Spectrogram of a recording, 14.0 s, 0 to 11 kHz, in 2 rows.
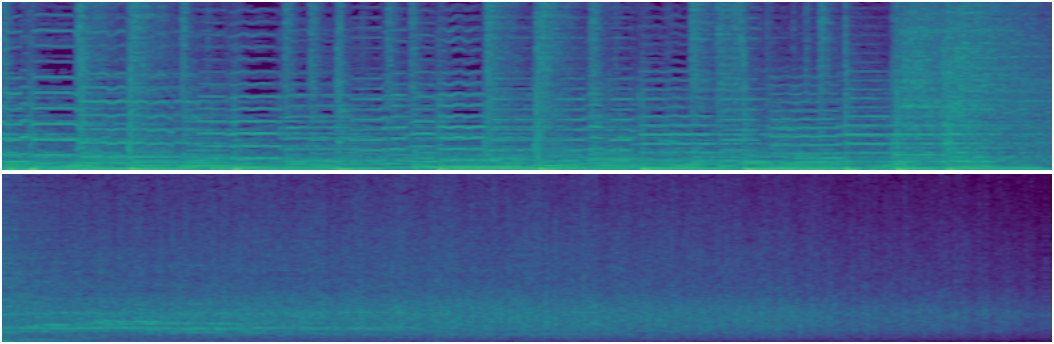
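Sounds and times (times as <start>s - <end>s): music: 0.0s - 7.6s
audience applause: 0.0s - 14.0s.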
